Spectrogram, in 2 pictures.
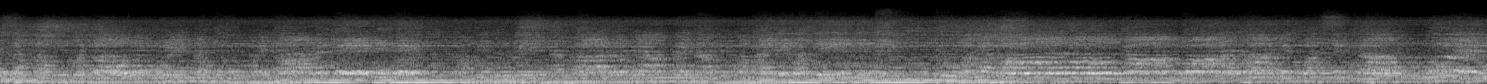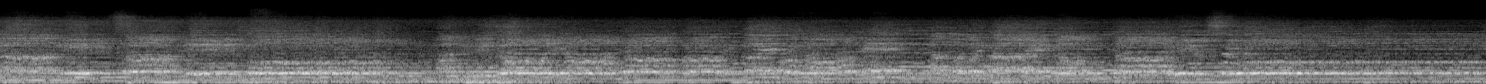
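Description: A choir singing with instrumental accompaniment, a slow, steady patriotic song.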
